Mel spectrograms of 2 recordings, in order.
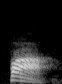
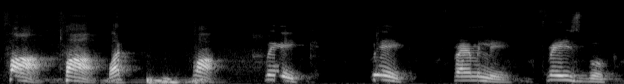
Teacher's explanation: labiodental is the lower lip approaches or touches the upper teeth, as in the sounds fa.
